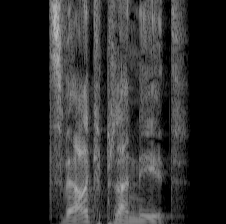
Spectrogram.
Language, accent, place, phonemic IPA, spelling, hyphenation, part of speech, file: German, Germany, Berlin, /ˈt͡svɛʁkplaˌneːt/, Zwergplanet, Zwerg‧pla‧net, noun, De-Zwergplanet.ogg
- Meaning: dwarf planet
